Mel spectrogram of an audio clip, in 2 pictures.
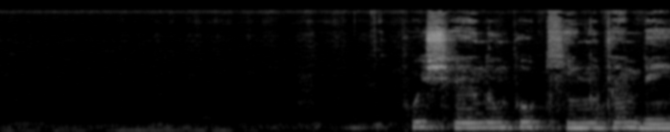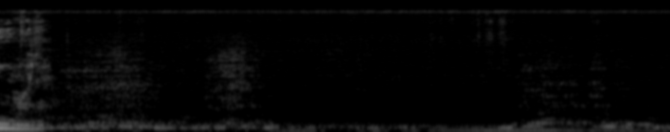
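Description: A paintbrush softly brushes across canvas.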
